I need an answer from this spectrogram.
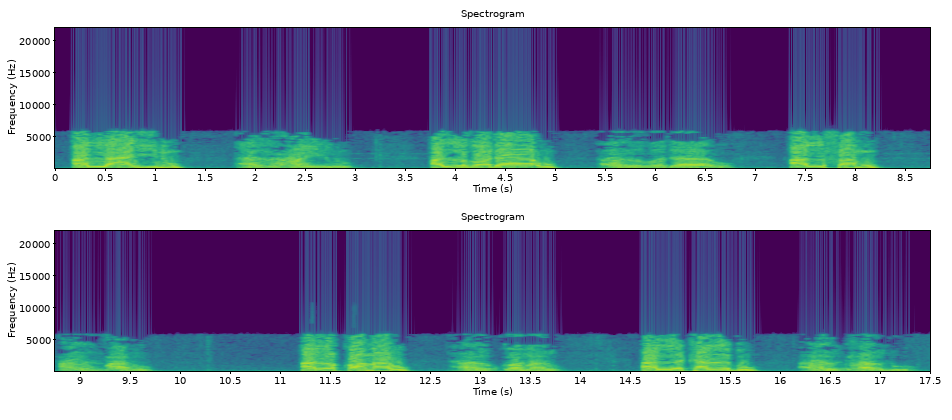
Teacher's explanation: albabu aljannatu aljannatu alhimaru alhimaru alubzu Al Antum lihat di sini Alif lamnya jelas terlihat lamnya tidak masuk ke dalam huruf setelahnya tapi dibaca jelas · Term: Al huruf alqamariyah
